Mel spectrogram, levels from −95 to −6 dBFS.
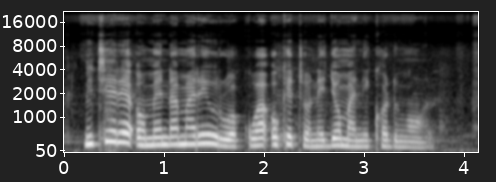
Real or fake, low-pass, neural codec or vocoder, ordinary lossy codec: real; 19.8 kHz; none; none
